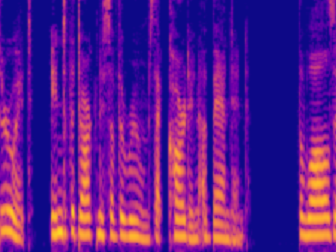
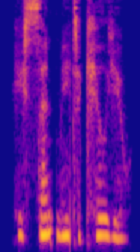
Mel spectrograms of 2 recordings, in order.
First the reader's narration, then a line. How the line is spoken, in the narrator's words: I whisper against his ear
